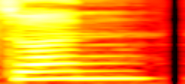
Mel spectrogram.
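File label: "zuan2", Chinese pronunciation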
